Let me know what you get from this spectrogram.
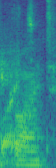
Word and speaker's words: Guaita: Is it, how do you say it? Guaita. – Yeah, Guaita. You probably say it better than I do.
